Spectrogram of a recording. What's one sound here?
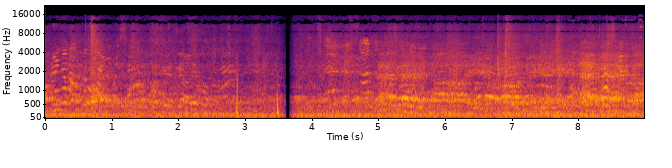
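A large crowd of men murmurs and talks outdoors.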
